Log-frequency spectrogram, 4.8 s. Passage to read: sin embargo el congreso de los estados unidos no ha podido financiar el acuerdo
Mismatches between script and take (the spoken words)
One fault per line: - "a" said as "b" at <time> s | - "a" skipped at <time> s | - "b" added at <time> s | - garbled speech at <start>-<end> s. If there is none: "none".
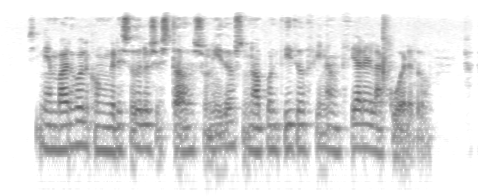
none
